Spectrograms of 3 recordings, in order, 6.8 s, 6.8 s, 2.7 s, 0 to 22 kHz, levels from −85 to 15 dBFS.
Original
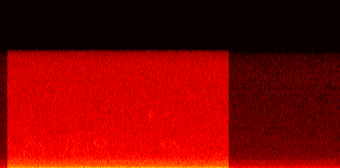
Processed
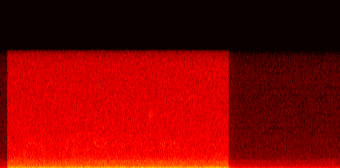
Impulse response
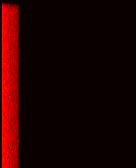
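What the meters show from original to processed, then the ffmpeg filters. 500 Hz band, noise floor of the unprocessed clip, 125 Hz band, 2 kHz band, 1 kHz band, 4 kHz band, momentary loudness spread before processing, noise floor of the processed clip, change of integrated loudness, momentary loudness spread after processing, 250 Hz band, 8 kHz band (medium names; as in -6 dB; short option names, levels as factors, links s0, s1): +0.5 dB, -48 dBFS, +1.0 dB, +0.5 dB, +0.5 dB, +0.5 dB, 2 LU, -47 dBFS, +1.0 dB, 2 LU, +0.5 dB, +0.5 dB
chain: -filter_complex "[0:a]asplit=2[s0][s1];[1:a]atrim=start_sample=2205[s2];[s1][s2]afir=irnorm=-1:irlink=0,volume=0.0841[s3];[s0][s3]amix=inputs=2:normalize=0"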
